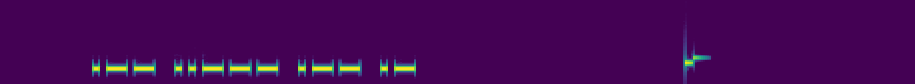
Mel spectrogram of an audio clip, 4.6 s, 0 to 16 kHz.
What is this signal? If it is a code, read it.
Morse code, heard as a keyed tone, about 34 wpm, 700 Hz. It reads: W2WA
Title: USA Call Signs - 4 Characters - 4x Character Spacing - 35wpm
